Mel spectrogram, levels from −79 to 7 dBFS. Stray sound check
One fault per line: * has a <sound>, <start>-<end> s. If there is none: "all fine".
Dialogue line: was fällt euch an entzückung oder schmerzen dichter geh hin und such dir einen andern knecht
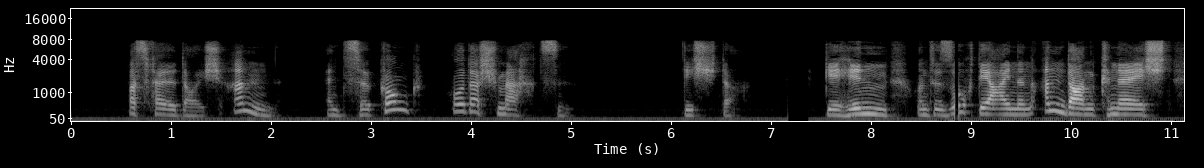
* has a dropout, 8.8-8.9 s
